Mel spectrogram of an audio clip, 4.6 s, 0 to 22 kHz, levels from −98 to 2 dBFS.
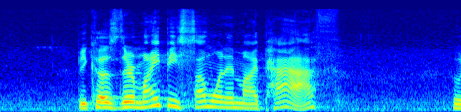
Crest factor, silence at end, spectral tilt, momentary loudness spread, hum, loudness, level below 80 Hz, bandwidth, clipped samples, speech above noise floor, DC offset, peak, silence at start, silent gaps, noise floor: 18 dB; 0 s; -6.5 dB/octave; 9 LU; none; -35 LUFS; -74 dBFS; 15.5 kHz; under 0.1%; 30 dB; under 0.1%; -18 dBFS; 0.8 s; none; -64 dBFS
